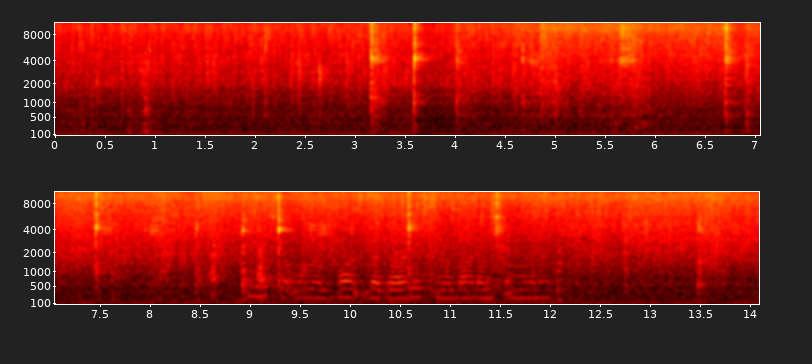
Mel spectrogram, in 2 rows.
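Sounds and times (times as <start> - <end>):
food sizzling in hot oil: 0.0 - 14.0
metal spatula scraping a wok: 4.0 - 14.0.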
